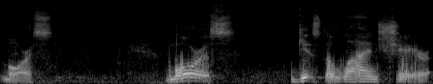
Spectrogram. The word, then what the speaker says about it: Maurice: Mohr's specifically Morris more even though it's spelled Maurice he did not like the French he pronounced it Morris Morris gets the lion's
